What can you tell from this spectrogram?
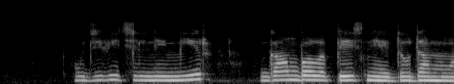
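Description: From start to finish the speech carries the sound of the AMR wideband (HD Voice) codec at a low rate, with a rough, raspy texture that fits its 8.85 kbit/s mode. At this setting the codec has too few bits to model the pulse excitation and vocal tract shape accurately, so the coding damage is plainly audible. The band from 6.4 kHz up is filled with shaped noise rather than real detail, and nothing is present above 7.7 kHz.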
